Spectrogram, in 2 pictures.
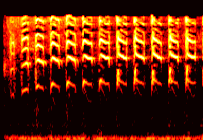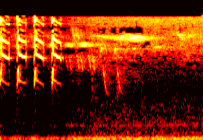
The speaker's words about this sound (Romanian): dintre aceste sunete ca să vedeți ce frumos e și cât de mult ne lipsesc cântecele și trilurile păsărilor în orașele în care trăim.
